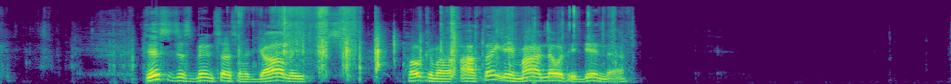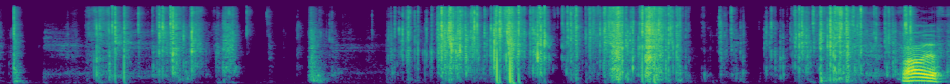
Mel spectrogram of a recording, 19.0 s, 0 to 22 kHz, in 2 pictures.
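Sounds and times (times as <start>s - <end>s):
foil wrapper crinkling and tearing: 0.0s - 6.4s, 10.3s - 19.0s.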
